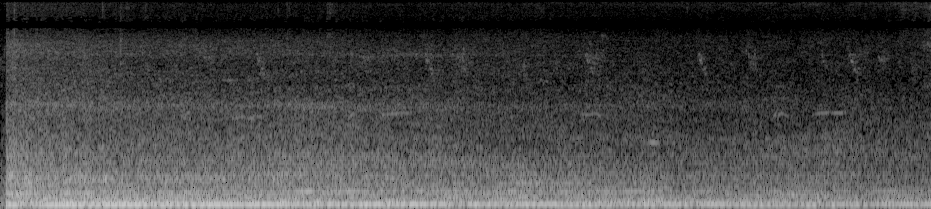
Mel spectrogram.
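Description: Gas welding torch flame burning steadily on steel razor blades, a low rumble with hiss as it melts them into a weld bead. It starts abruptly and eases off slightly toward the end.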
